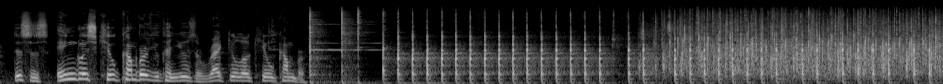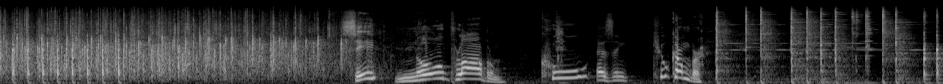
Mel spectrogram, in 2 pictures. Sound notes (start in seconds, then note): 6.2 audience clapping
